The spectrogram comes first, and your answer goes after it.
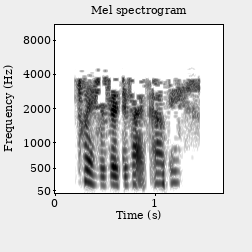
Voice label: Mesa County Sheriff Dispatch; scanner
